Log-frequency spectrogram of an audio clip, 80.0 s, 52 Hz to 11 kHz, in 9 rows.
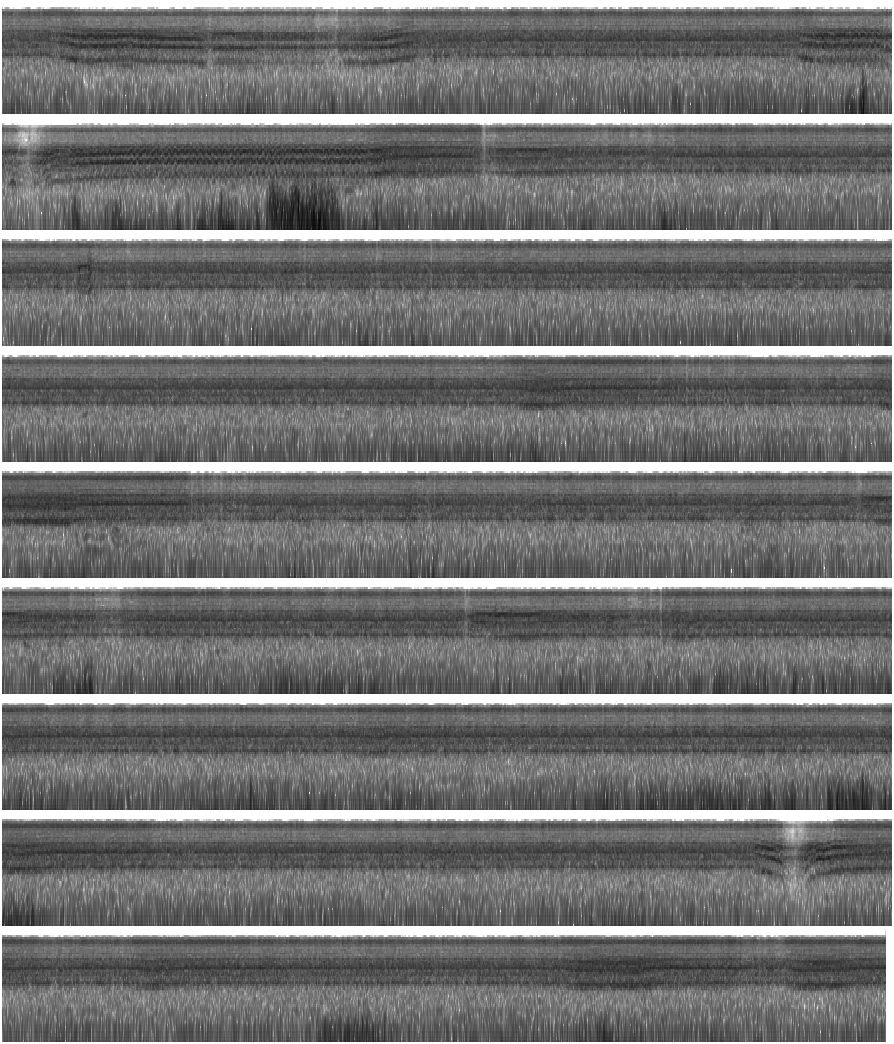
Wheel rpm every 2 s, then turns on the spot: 220, 170, 200, 230, 180, 140, 180, 220, 240, 230, 230, 240, 230, 230, 230, 230, 230, 230, 230, 230, 230, 240, 230, 230, 230, 230, 230, 230, 230, 230, 230, 230, 230, 230, 230, 170, 230, 230, 230, 230.
none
